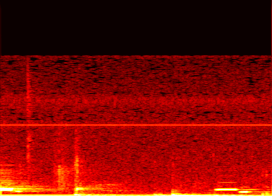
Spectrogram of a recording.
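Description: Soft instrumental church music: a held low bass note with a few short higher keyboard notes near the end.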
